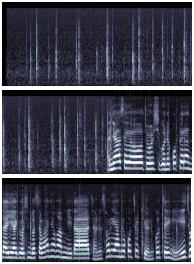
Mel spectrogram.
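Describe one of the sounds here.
Raindrops patter and tap on a plastic cover.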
